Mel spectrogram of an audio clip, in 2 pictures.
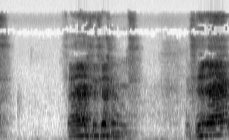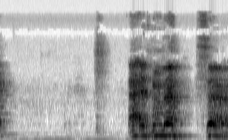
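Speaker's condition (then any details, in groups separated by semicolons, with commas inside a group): Dystonia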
